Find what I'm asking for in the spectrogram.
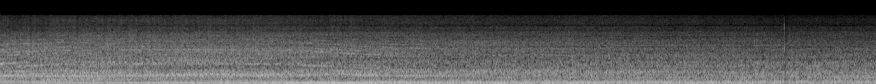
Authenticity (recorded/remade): recorded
